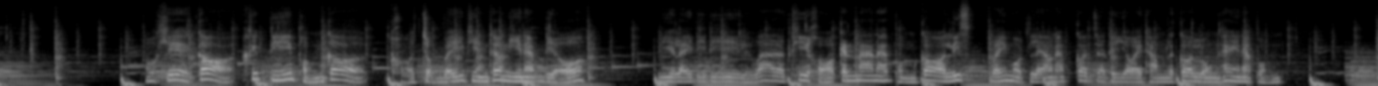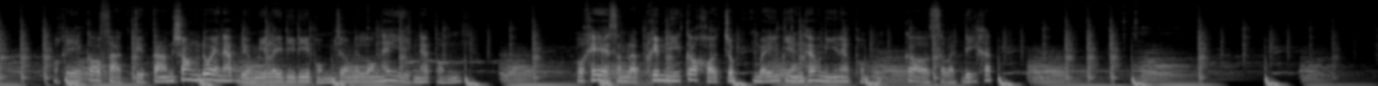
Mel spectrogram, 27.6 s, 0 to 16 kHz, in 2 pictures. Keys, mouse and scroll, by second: 0.4 shift+a, 25.0 click.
